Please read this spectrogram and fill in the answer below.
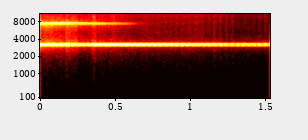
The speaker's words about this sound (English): Got a set of tinsel bells. I've seen those before. They just ring.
